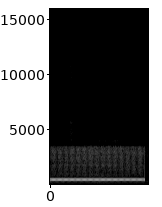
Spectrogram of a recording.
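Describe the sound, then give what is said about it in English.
A steady, loud telephone dial tone, heard while placing a call to set up a three-way call, holds one unbroken pitch for nearly two seconds, then cuts off abruptly, with no voices present. “I want you to call from your phone and put us on three-way and say, hey, you need to talk to these people.”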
